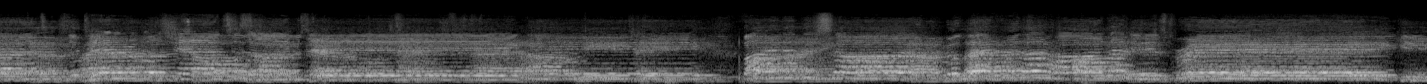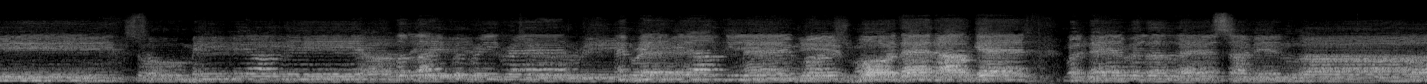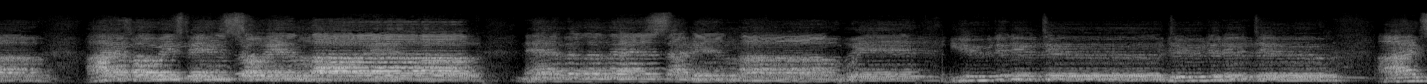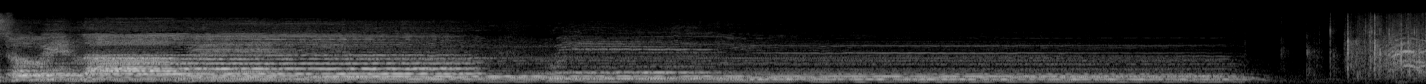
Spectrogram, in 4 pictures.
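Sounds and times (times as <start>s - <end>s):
men's chorus singing a cappella: 0.0s - 55.5s.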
